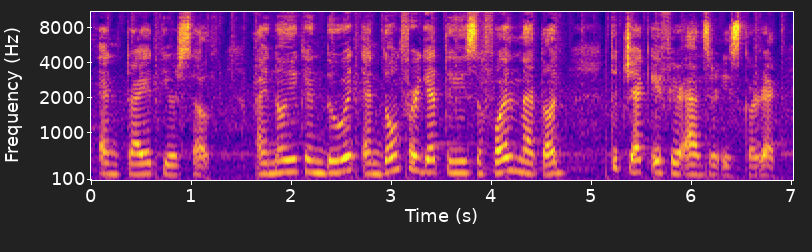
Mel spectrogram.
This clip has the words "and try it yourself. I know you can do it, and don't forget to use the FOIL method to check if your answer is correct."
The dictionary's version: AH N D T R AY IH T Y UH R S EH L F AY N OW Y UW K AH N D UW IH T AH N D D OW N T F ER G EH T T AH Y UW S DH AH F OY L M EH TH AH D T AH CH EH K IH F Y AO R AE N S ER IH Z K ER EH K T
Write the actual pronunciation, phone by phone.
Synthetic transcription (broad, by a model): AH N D T R AY IH T Y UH R S EH L F AY N OW Y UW K AH N D UW IH T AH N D D OW N T F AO G EH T T AH Y UW S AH F OY L M EH T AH D T AH CH EH K IH F Y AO R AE N S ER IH S K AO EH K T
